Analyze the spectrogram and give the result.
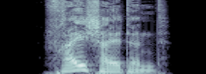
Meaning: present participle of freischalten
- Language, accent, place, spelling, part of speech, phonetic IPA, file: German, Germany, Berlin, freischaltend, verb, [ˈfʁaɪ̯ˌʃaltn̩t], De-freischaltend.ogg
